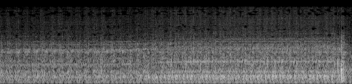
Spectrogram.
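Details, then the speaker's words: Singer sewing machine after cleaning and oiling its moving parts to cure noise and jamming: smooth, even whirr at steady speed with no clatter or knocking. The machine runs freely and sounds clearly quieter than before. "आपने मेरी machine की आवाज का difference पद salary कितना फर्क पड़ा है"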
